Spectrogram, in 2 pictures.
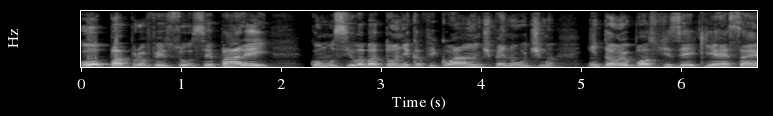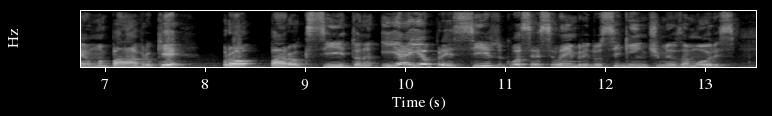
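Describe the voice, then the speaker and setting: Young male teacher, slightly high voice, chatty exam-prep style, stretches key terms. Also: lively intonation. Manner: chatty and affectionate, drawn-out stresses on key terms. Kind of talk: online exam-prep lesson.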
